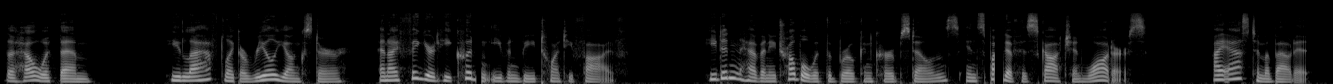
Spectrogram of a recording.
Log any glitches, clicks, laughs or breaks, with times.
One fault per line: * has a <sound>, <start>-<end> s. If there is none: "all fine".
* has a dropout, 4.8-4.8 s
* has a dropout, 9.9-10.0 s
